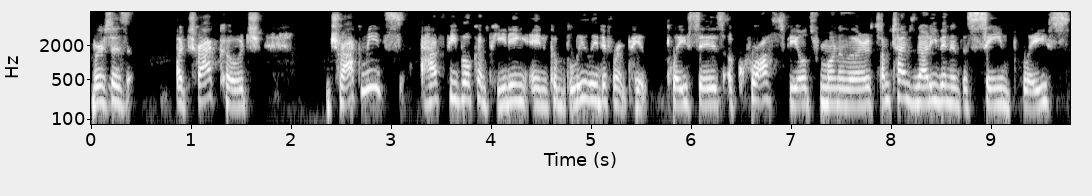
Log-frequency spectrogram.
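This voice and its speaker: A woman with an American accent speaks at a moderate pace in a somewhat breathy voice of medium pitch. Her intonation is fairly even, her loudness very even, and the sound dry and close with no echo. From Florida. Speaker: former college athlete. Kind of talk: casual chat.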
